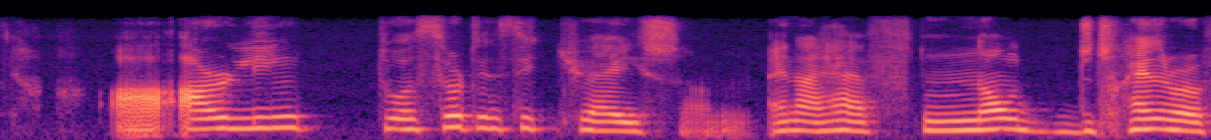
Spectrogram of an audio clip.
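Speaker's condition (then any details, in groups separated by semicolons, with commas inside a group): Stuttering; past speech language therapist, Toastmasters-style stuttering self-help group, speeches recorded on camera; worse in public speaking, interviews, stress, foreign languages like English, Norwegian, processing meaning; little with colleagues; prolonged sounds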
